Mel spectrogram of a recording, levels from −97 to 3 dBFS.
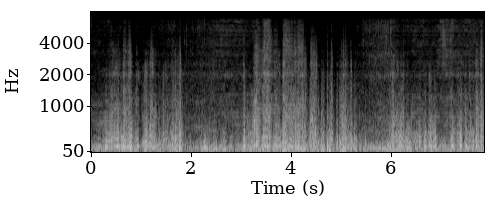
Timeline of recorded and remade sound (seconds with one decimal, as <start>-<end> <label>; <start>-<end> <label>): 0.0-1.3 remade; 1.3-2.5 recorded; 2.5-4.2 remade; 4.2-6.0 recorded; 6.0-7.9 remade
